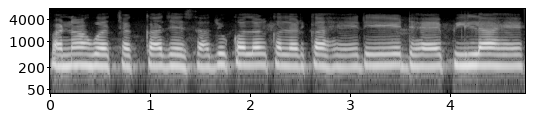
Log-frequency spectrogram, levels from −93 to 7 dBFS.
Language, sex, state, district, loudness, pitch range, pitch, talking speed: Hindi, female, Maharashtra, Chandrapur, -13 LUFS, 220-230 Hz, 225 Hz, 165 wpm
